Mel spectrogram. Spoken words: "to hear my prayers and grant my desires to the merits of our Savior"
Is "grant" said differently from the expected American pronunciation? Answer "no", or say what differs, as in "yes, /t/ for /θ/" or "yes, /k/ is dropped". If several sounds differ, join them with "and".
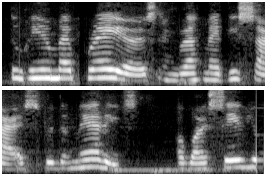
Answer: yes, /n/ is dropped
